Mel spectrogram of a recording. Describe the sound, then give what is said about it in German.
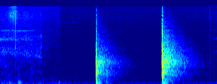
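Two sharp, solid knocks of the shepherd Josua's wooden shepherd's staff striking the ground, spaced under a second apart, each with a short decaying ring. A faint, brief rustle precedes them. “Der Schäfer Josua stieß schon wieder mit dem Hirtenstab auf den Boden”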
